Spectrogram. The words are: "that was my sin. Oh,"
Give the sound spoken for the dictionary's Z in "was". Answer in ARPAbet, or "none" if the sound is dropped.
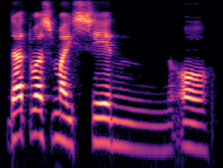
S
